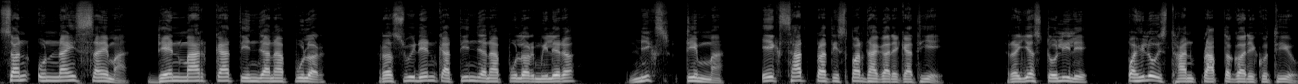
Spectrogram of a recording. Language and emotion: Nepali, neutral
